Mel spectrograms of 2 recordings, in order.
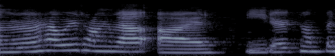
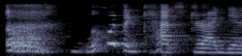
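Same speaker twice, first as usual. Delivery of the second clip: witch voice; 2 semitones higher, 7 dB louder than usual. Retold or imitated. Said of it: "I would just come on and be like".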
